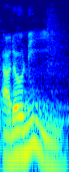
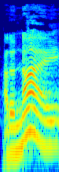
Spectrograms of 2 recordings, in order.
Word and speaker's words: Adonai: It's written A-D-O-N, letter I, but pronounced Adonai, not Adonai. Adonai is the word the Jews use for the Lord God. How are you going to remember it? Quite easily, because you all know the song about El Shaddai, da-da-da-da-da, that song. El Shaddai rhymes with Adonai.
